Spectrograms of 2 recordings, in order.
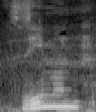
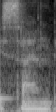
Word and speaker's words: Simon: This is Simon, as is the pronunciation in German, of course, of my name, but I rather like to say Simon because I don't know why, but people think it sounds cool, like, in Argentina.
